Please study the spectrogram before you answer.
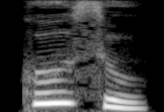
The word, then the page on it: ಗೂಸು: gūsu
